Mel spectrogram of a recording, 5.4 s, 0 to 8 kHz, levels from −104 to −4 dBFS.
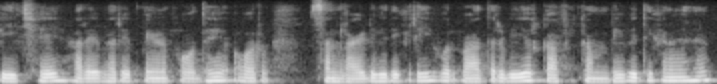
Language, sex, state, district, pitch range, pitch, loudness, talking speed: Hindi, male, Uttar Pradesh, Lalitpur, 110-130 Hz, 120 Hz, -17 LUFS, 235 wpm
